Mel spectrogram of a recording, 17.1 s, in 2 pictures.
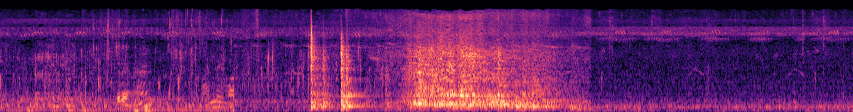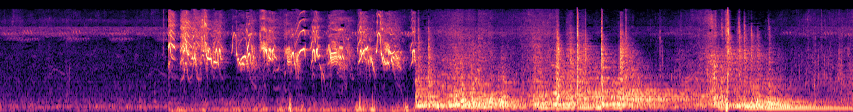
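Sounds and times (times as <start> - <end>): faint bird chirps: 5.5 - 12.7.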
